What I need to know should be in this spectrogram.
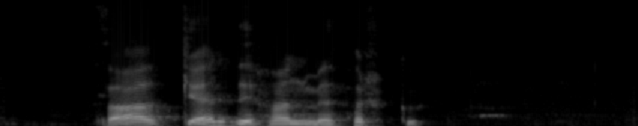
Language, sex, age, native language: Icelandic, female, 9, Icelandic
